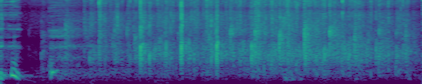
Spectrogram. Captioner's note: applause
